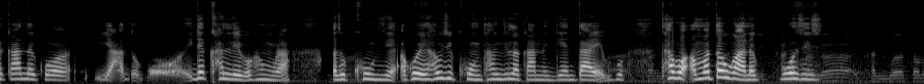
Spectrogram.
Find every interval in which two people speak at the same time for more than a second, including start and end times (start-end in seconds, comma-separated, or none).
6.6-8.2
